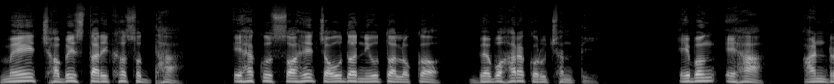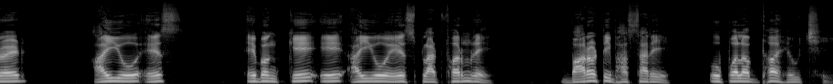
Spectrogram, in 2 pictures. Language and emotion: Odia, neutral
